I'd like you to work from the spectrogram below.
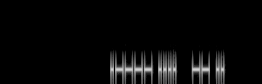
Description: Morse code, heard as a keyed tone, about 50 wpm, 700 Hz. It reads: 1H MI
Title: Winter Field Day Exchanges 50wpm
